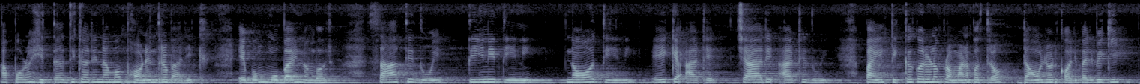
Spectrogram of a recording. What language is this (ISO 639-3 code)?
ori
